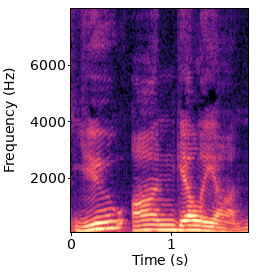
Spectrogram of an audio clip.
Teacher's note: if you notice I'm kind of pronouncing an ng sound there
